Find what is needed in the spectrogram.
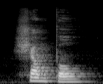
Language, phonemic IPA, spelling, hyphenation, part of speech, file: Dutch, /ˈʃɑm.poː/, shampoo, sham‧poo, noun, Nl-shampoo.ogg
- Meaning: shampoo (product for washing hair)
